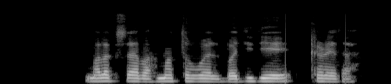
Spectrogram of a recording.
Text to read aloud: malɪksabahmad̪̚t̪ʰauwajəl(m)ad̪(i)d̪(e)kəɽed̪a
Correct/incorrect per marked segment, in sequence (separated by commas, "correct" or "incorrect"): incorrect, correct, correct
